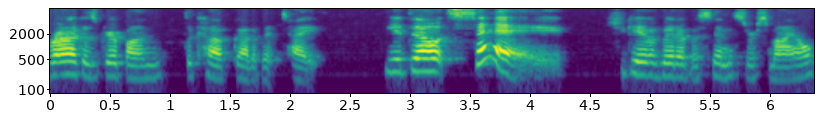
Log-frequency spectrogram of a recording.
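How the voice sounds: Against a quiet background, the reading voice sounds natural.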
